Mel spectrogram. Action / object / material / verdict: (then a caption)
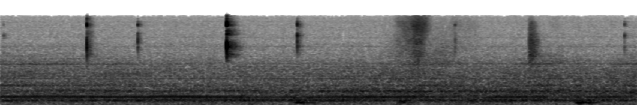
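scrape / solid soap bar scraped with a thin metal blade / soap / none. A thin metal blade carves fine grooves into a blue and white striped solid soap bar held in the hand. Four sharp, bright clicks stand out, followed by softer scraping swells, all over a faint steady low hum.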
